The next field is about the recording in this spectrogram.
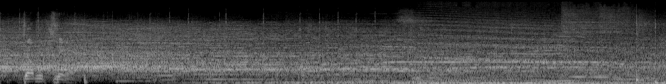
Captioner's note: crowd cheers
